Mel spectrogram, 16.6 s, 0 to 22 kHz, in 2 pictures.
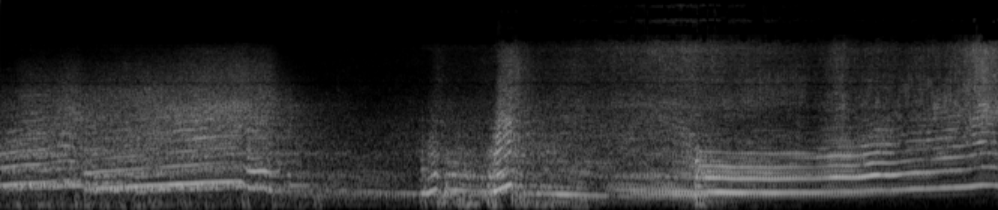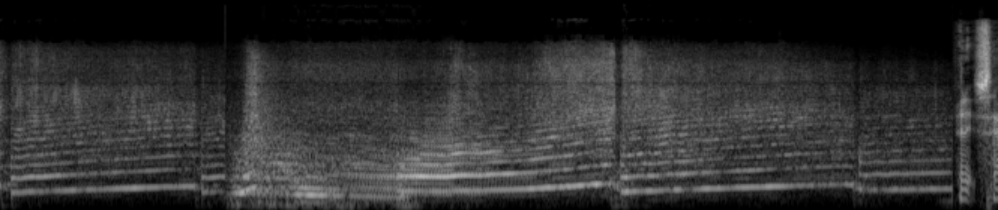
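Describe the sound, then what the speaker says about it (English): A Porsche 992 GT3 RS engine revs hard and loud, climbing and dropping in pitch through repeated high-revving pulls with brief gear changes in between. "this is what the 992 GT3 RS sounds like"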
